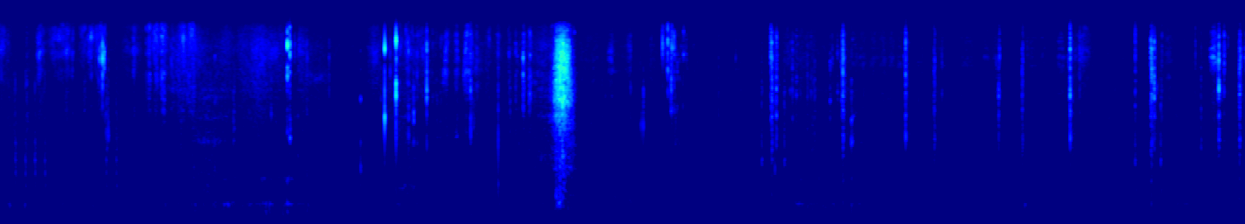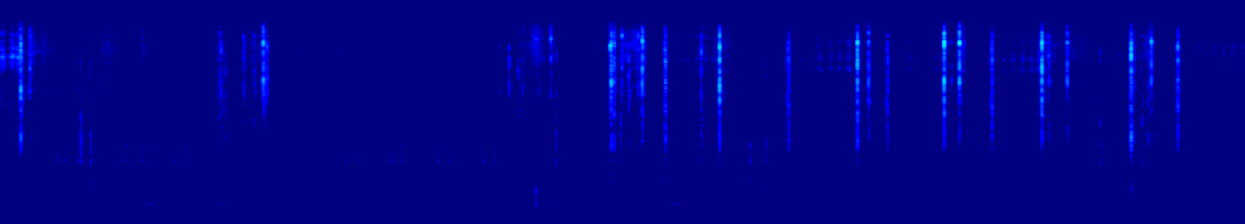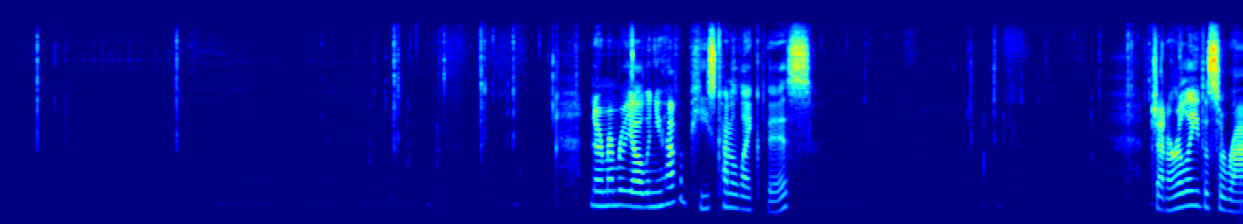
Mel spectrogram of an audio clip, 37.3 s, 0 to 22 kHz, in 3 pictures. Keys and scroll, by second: 20.0 ctrl+z.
